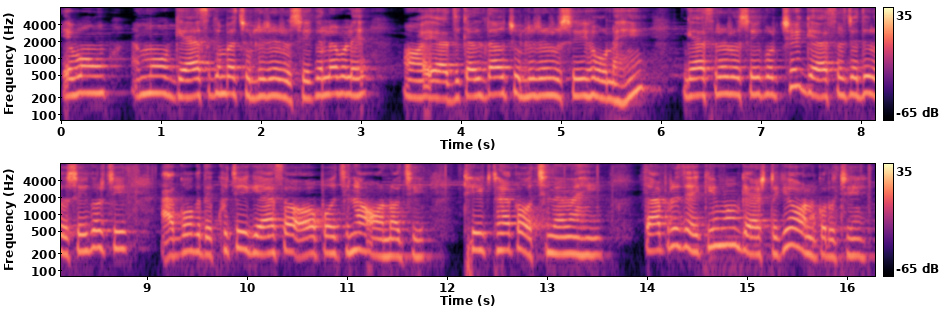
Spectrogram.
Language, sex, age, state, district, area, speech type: Odia, female, 30-45, Odisha, Bhadrak, rural, spontaneous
